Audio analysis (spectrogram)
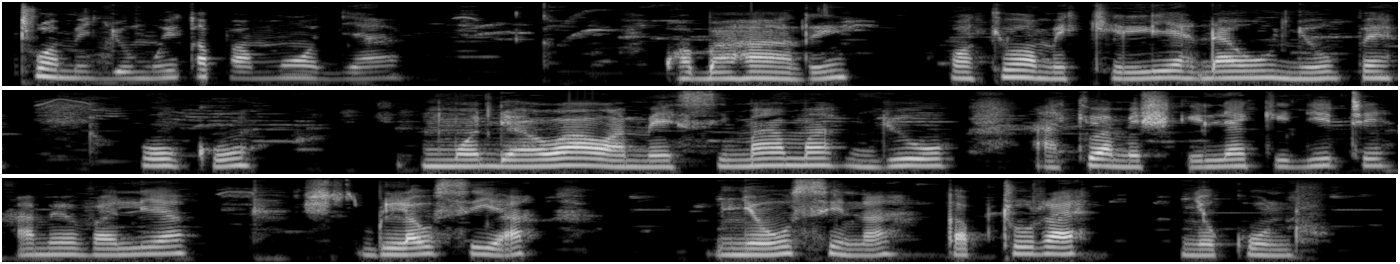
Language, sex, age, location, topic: Swahili, female, 25-35, Mombasa, government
